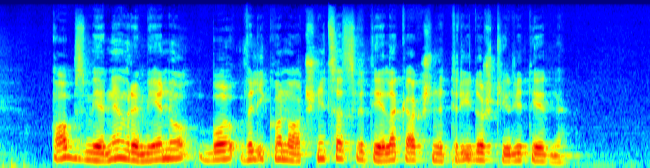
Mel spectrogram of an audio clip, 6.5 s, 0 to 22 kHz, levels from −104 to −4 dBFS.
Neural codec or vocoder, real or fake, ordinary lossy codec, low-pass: codec, 44.1 kHz, 7.8 kbps, Pupu-Codec; fake; none; 19.8 kHz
